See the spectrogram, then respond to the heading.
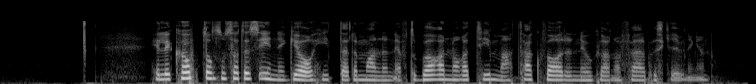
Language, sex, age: Swedish, female, 18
